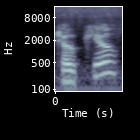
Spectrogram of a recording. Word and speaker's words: Tokyo: Place weird I mean we're in the west say Tokyo where it's in Japanese Tokyo and it goes up at the end not down pitch the way you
